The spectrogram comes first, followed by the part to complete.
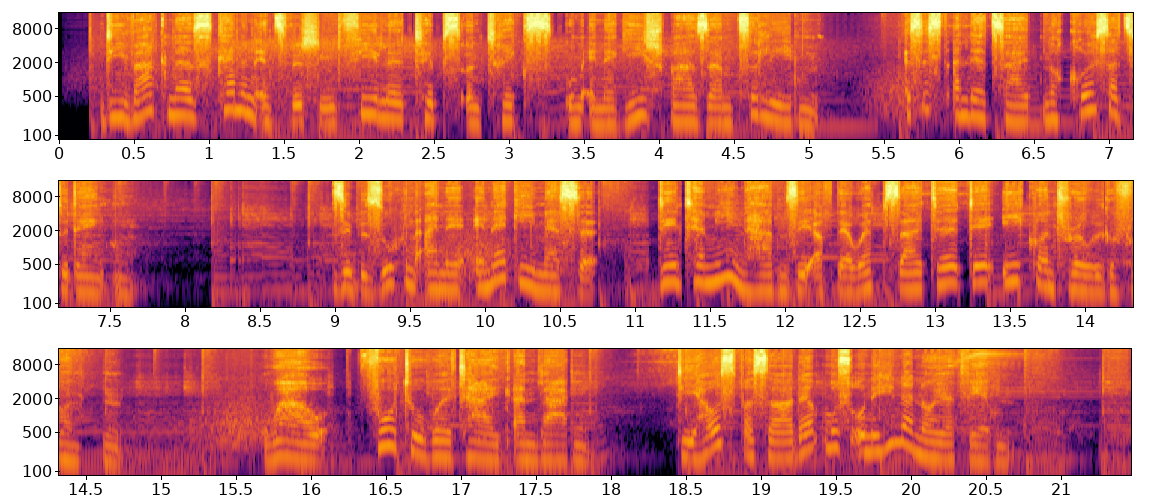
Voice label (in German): Erklarfilm; E-Control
